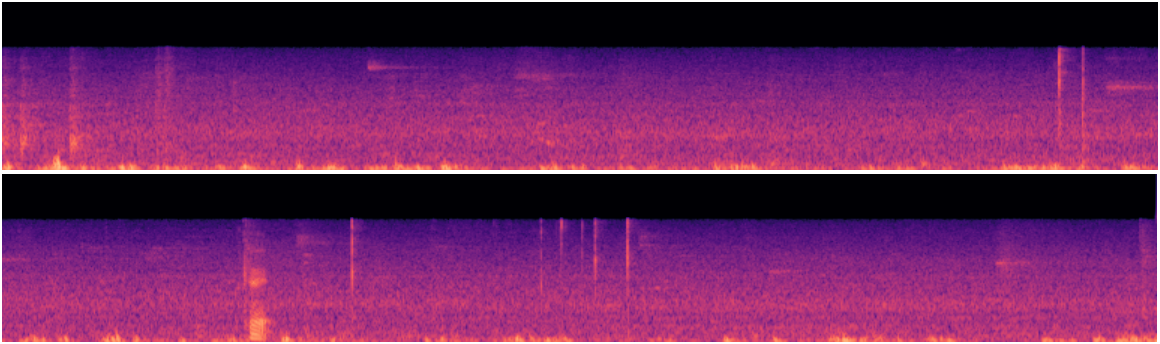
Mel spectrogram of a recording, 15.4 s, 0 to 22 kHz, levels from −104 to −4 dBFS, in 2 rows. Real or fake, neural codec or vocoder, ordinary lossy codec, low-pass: real; none; none; 7.2 kHz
